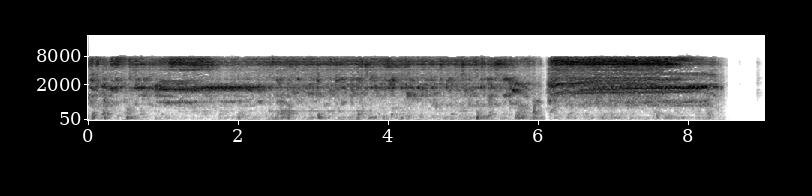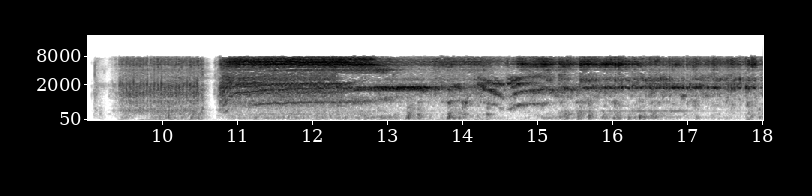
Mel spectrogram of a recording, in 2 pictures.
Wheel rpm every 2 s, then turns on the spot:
230, 230, 220, 160, 70, 80, 220, 200, 230.
8-10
